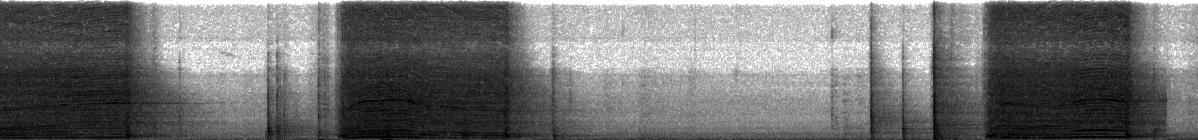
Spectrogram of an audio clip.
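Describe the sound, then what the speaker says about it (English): Power drill backing screws out of a Jeep Wrangler taillight extension: three loud, close whirring runs with rising and falling pitch, separated by quiet gaps with a few small clicks and taps. "And now we're going to start pulling screws."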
